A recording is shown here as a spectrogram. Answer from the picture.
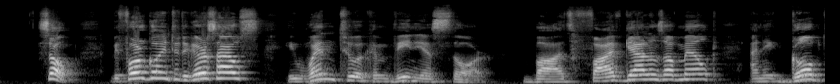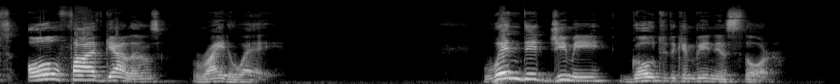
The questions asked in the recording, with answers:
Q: When did Jimmy go to the convenience store?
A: Yes, before going to the girl's house.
